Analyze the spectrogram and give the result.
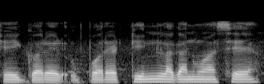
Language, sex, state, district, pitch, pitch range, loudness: Bengali, male, Assam, Hailakandi, 115 Hz, 110-120 Hz, -15 LUFS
